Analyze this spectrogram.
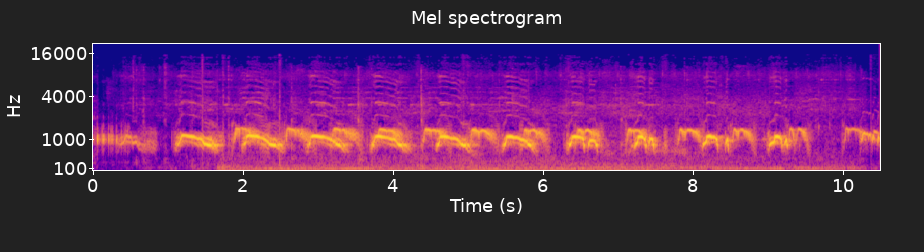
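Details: Local zebra dove used as a lure to stimulate other birds, singing a repeated series of soft, rolling cooing phrases about one per second, each rising then falling, with a faint low hum underneath.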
